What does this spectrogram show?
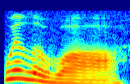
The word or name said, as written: williwaw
